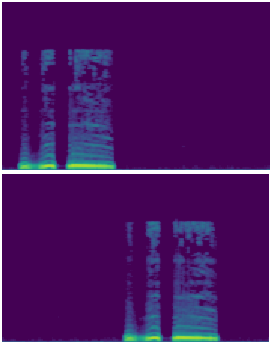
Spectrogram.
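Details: Two spotted dove phrases roughly four seconds apart, each a pair of quick rising notes and one long, evenly falling coo. The song is in the 'small voice' style and is played to lure doves into answering. Background silent.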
